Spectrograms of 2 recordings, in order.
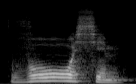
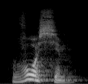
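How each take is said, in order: First: Slow, stretched-out dictation. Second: Brisk dictation repeat; faster. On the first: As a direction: draw the word out for learners. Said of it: "say it slowly". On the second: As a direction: say the word short and quick. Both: Shown as a demonstration.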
